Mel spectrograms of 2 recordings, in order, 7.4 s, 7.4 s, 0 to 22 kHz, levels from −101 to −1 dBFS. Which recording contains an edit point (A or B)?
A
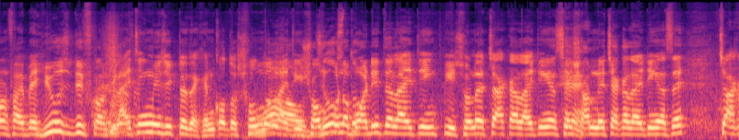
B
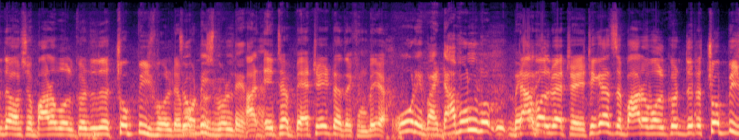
A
